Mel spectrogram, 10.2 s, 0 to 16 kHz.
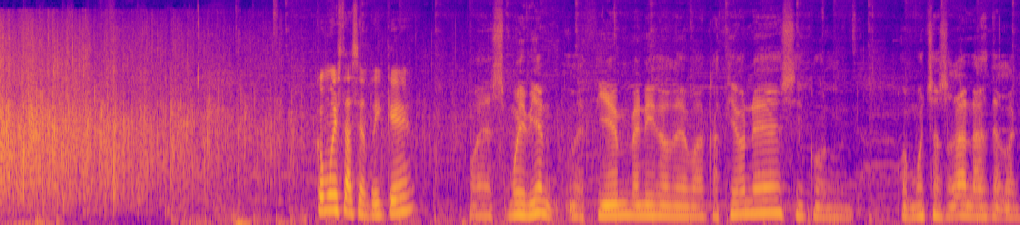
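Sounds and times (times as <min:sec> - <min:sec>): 
audience applause greeting a guest at a gala: 0:00.0 - 0:05.6
speech: 0:03.2 - 0:10.1.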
